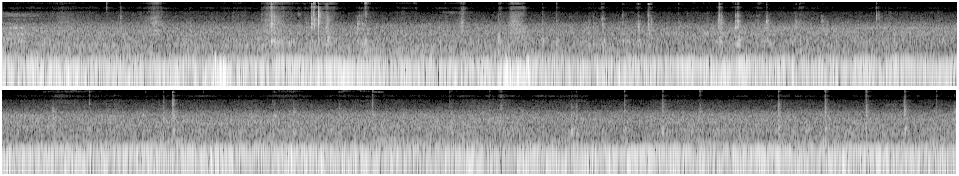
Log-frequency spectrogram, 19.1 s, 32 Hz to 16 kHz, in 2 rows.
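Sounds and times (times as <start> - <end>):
steady low hum: 0.0 - 19.0
light metallic clicks and taps: 12.2 - 19.0.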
